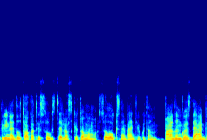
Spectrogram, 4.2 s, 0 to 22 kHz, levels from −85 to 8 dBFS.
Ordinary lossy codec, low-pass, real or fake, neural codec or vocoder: Opus, 24 kbps; 7.2 kHz; fake; codec, 16 kHz, 8 kbps, FreqCodec, smaller model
